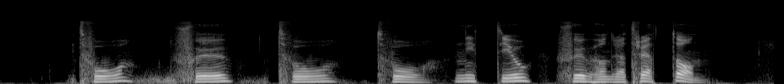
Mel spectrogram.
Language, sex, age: Swedish, male, 43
